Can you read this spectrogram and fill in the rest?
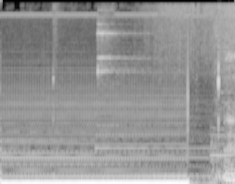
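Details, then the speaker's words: Audio recording mixer with a loud steady low hum from poor grounding at the negative pole or casing ground; the buzz drops away when the ground is touched by hand. "Gimana bisa kita cek ini contohnya kalau memang suaranya dengung seperti ini kita bisa cek biasanya di kutub negatif atau ground casing biasane kalau kita pegang groundnya itu hilang seperti ini"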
